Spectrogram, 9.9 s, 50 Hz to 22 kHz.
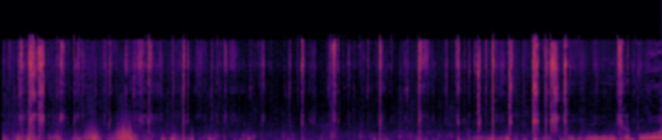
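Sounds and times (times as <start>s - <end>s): horse cantering clicks and knocks: 0.0s - 9.9s.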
